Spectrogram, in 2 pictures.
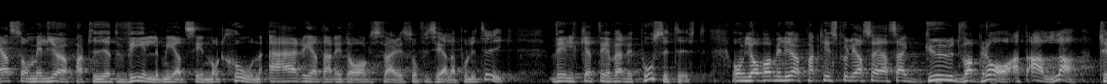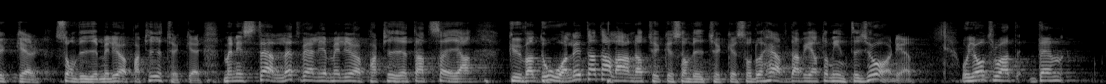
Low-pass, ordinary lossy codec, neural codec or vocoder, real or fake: none; none; none; real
